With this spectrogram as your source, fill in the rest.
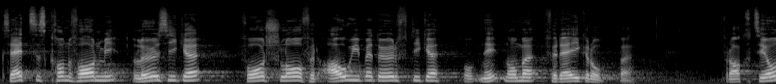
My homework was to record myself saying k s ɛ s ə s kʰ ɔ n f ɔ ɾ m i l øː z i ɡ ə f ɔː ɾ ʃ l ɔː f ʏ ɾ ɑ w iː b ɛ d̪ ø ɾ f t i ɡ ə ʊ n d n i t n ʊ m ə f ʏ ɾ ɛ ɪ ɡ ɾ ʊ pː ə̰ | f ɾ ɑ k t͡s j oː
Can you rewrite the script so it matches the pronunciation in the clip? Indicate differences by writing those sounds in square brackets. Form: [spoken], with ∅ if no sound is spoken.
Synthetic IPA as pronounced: k s ɛ [t͡s] ə s kʰ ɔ n f ɔ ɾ m i l øː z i ɡ ə f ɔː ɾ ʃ l ɔː f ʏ ɾ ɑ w [i] b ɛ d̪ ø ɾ f t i ɡ ə ʊ n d n [ɪ] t n ʊ m ə f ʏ ɾ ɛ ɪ ɡ ɾ ʊ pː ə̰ | f ɾ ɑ k t͡s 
